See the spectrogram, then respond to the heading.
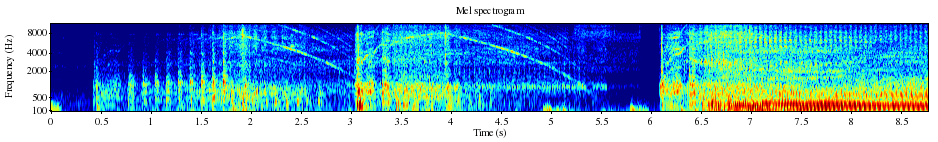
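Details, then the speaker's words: Chevy Tracker two-door 8-valve that had been running rough and misfiring, started with carb cleaner sprayed into the intake after its poorly firing spark plugs were pulled. Even cranking catches into a steady idle, running way better: a normal start. "so i am just throwing some carb clean in there um it's running way better already"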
